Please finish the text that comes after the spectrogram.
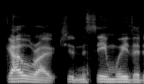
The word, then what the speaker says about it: Galrauch: I'm fully aware that it's definitely a ch sound because it was written by English people for an English- speakaking audience.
